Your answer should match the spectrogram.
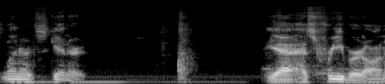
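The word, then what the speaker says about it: Lynyrd Skynyrd: cover VG plus vinyl pronounced Leonard skinnard yeah it has Freebird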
